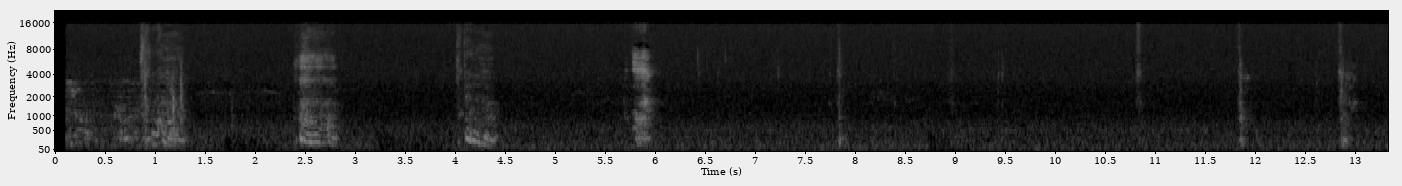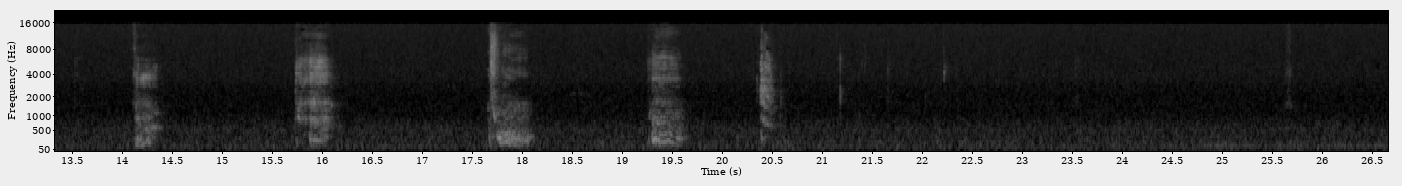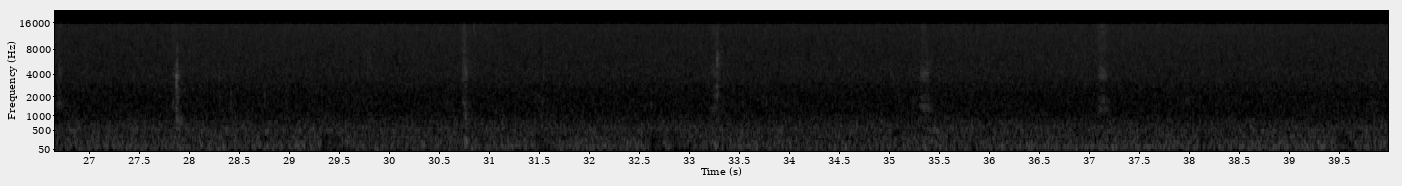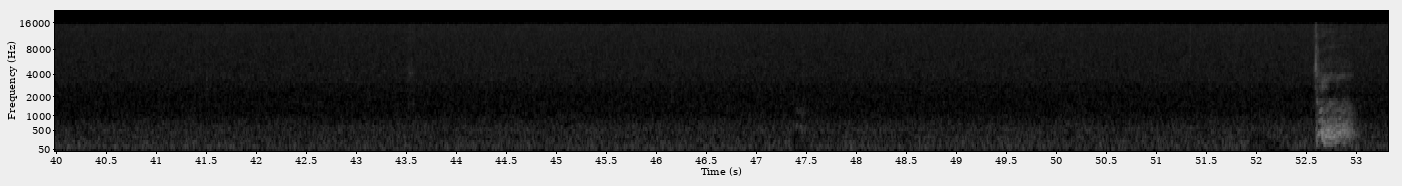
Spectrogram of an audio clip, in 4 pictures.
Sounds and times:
Sneeze: 0.7 - 1.2, 17.7 - 18.1.

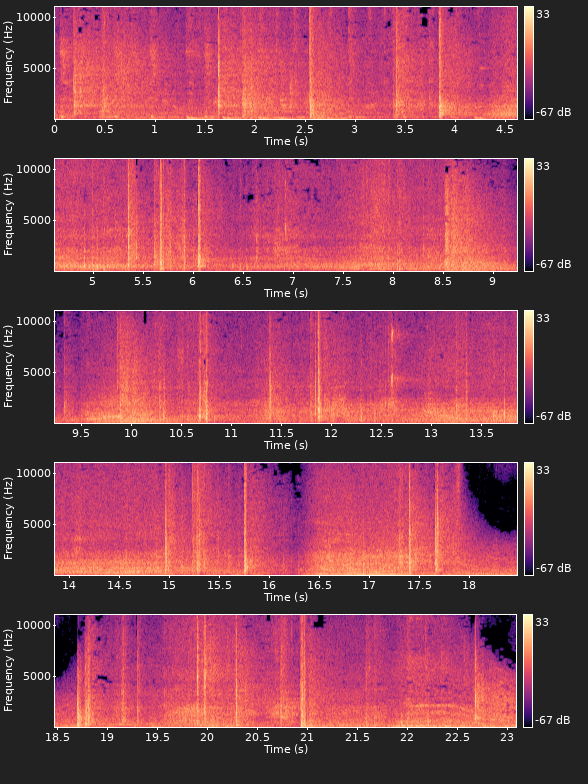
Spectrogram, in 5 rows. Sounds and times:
Skateboard: 0.0 - 17.9, 18.7 - 23.0.

